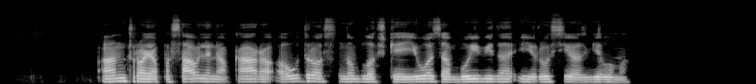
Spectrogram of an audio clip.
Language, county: Lithuanian, Alytus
